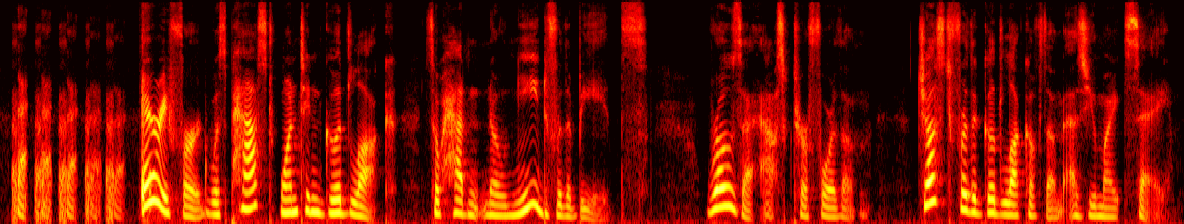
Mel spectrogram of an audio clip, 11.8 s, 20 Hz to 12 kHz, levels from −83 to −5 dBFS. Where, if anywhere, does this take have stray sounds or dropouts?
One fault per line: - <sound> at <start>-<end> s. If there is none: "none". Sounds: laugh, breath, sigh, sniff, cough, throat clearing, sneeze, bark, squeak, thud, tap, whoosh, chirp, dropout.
- laugh at 0.1-1.3 s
